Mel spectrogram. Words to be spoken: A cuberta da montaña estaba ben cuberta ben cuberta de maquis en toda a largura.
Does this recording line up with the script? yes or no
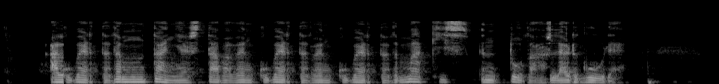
yes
